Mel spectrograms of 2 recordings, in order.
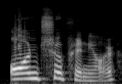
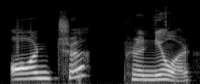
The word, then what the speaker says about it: entrepreneur: The correct pronunciation is entrepreneur, entrepreneur, entrepreneur. So how will you pronounce it? Entrepreneur, preneur और न्योर दोनों ठीक है। So near, न्योर में confusion नहीं होना चाहिए। The correct pronunciation will be entrepreneur और न्योर। entrepreneur और entrepreneur, न्य पे भी आप रुक सकते हैं।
